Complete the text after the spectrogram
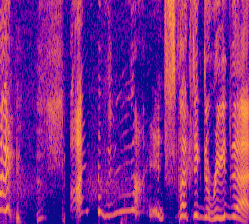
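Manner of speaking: laughing while talking. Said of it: "I'm sorry for laughing so hard".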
